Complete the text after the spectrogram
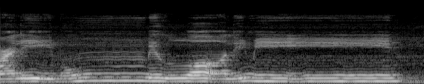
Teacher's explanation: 2 پیش کی تنوین کے بعد حرف با ہے تو یہاں پر اقلاب ہوگا. 2 پیش کی تنوین کو میم سے بدل کر غنہ زمانی کر کے پڑھیں گے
